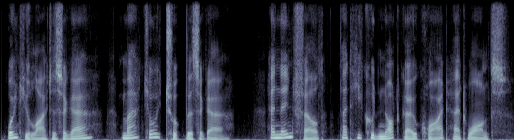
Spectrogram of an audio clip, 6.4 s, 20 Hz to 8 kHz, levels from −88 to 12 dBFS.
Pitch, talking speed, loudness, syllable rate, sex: 125 Hz, 185 wpm, -19 LUFS, 4.4 syllables/s, male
